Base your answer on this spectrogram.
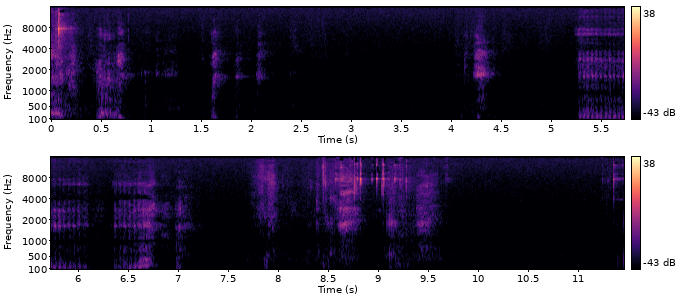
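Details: Playful indoor tussle between Lilah, a Chiweenie, and Minnie, a Rat Terrier/Chihuahua mix; rough growls in scattered bursts, with a longer grumbling stretch midway and scrabbling in between.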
